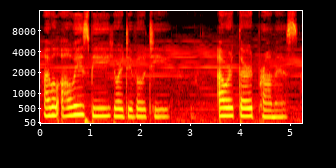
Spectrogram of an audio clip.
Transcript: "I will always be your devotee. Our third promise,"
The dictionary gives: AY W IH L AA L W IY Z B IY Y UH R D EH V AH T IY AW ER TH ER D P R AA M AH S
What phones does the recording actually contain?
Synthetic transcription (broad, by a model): AY W IH L AA L W IY Z B IY Y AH R D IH V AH T IY AW ER TH ER D P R AA M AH S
